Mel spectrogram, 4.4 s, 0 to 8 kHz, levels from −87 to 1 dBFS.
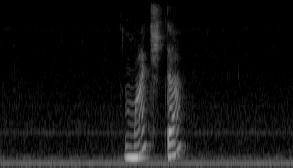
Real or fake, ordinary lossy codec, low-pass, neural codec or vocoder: real; none; 7.2 kHz; none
